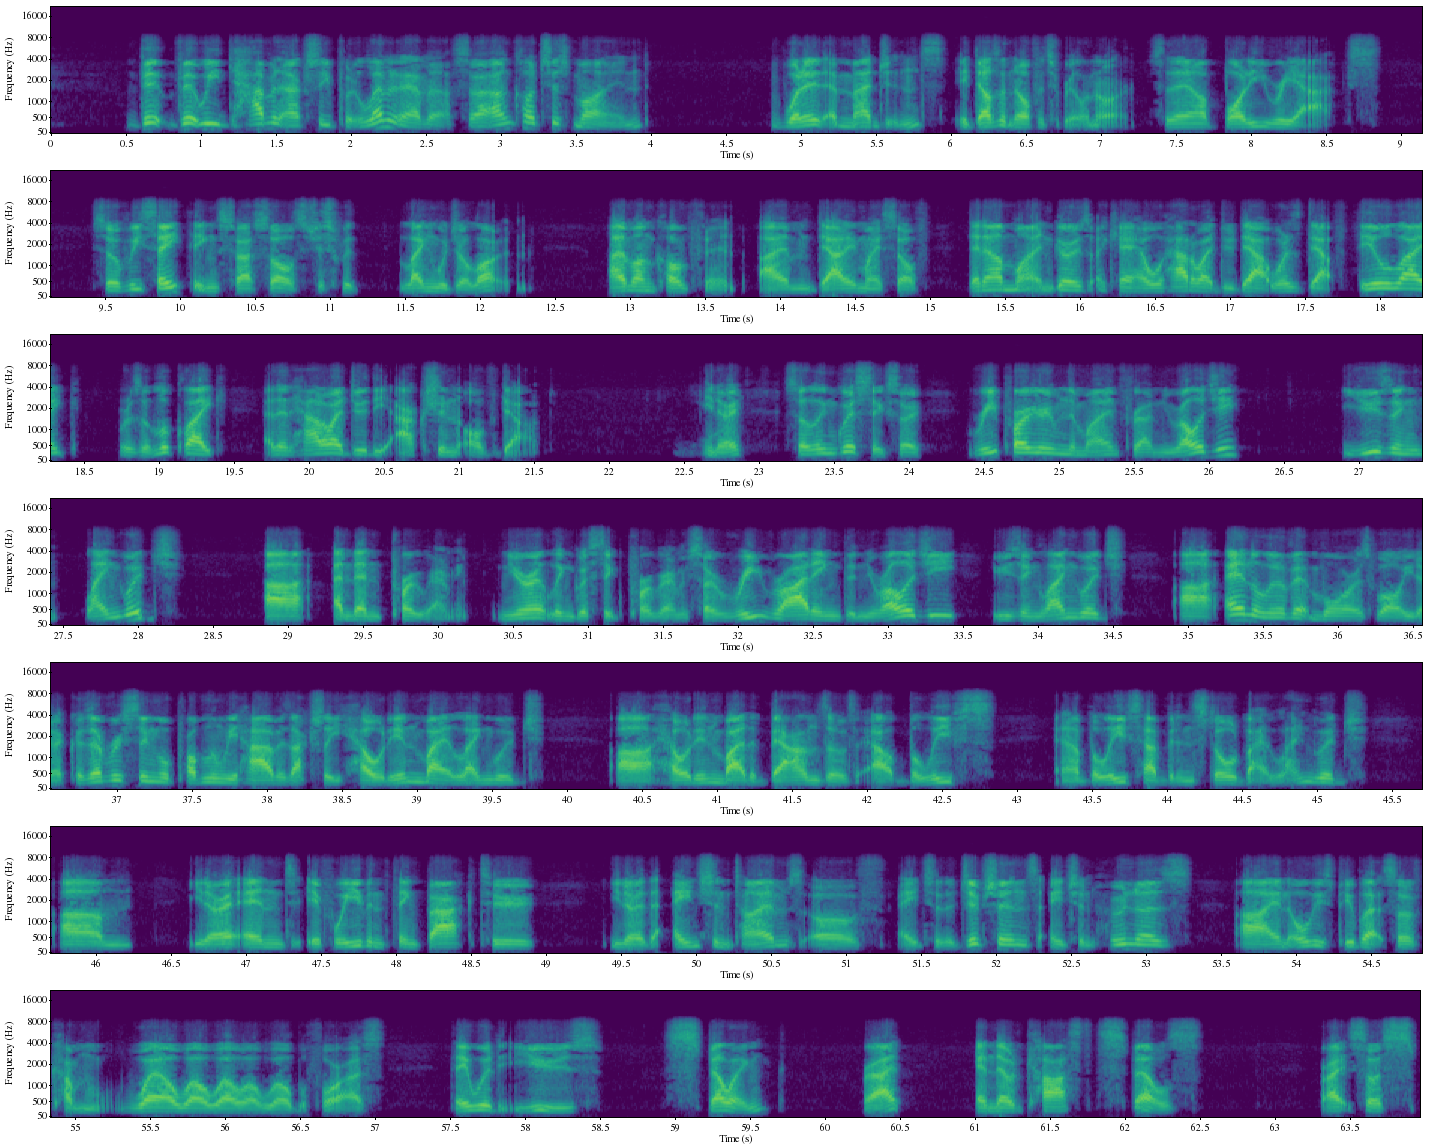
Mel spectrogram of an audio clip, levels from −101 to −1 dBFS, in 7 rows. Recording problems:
thin; somewhat; fading below 300 Hz
garbled, watery; slightly; nothing above 8 kHz

